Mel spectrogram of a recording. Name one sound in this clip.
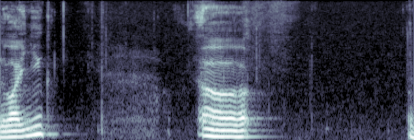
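A cardboard record sleeve rustles in hands.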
